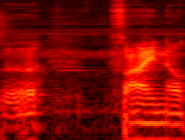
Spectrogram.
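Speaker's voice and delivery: low quiet mumbling. Voicing a guard who agrees to wait: mumbling guard. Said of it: "he mumbles a little bit".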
